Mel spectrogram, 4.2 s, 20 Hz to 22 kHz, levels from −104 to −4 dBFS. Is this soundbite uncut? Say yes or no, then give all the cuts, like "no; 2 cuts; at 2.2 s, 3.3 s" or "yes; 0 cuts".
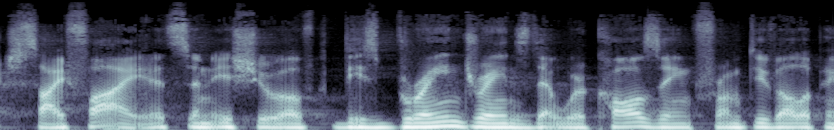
no; 1 cut; at 1.7 s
